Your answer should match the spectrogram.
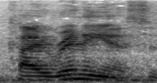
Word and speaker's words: Quirinius: Quirinius is how you pronounce that name, just so you know.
